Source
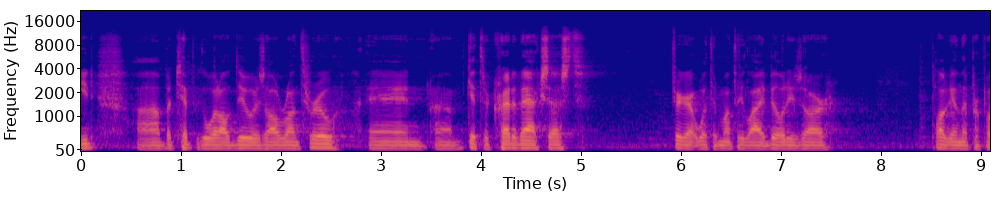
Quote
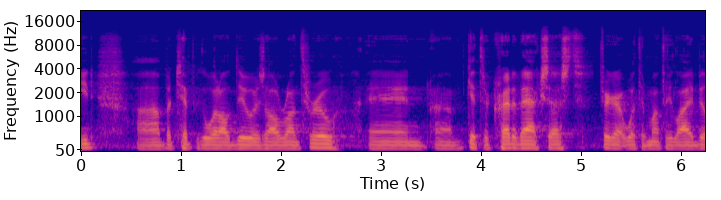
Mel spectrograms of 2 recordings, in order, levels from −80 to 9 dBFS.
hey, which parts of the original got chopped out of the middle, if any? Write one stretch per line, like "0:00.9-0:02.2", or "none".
0:05.1-0:05.8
